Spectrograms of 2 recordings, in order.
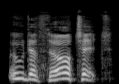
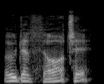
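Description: First: Higher, louder, marvelling; amazed exclamation. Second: Said in the usual way. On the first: Acted. Nestor to the captain, amazed at the preacher. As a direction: throw it out in astonishment.

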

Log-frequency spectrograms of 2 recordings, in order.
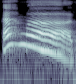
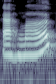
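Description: First: High "Ahmed" gliding down; Ahmed, long falling model for children; Ahmed drawn out, falling. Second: Put-on Ahmed, rising for children to repeat; Ahmed with rising tune. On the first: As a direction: stretch the end of Ahmed downward. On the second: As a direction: end Ahmed on a rise. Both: Shown as a demonstration. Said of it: "Now say it with me".

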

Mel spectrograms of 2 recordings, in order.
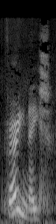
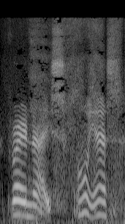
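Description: First: Said in the usual way. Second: "Very nice" slow and drawn out, savouring it; drawn-out appreciation. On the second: Real, not acted. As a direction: stretch out "Very nice" like you're savouring it. Admiring tent, repeated slowly.

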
